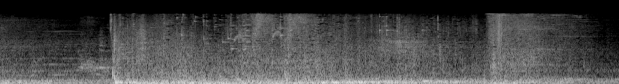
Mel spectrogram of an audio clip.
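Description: In the video game Hogwarts Legacy, an Expelliarmus spell goes off with a sudden booming blast followed by a rumbling, crackling burst, and then a second, smaller impact a few seconds later.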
